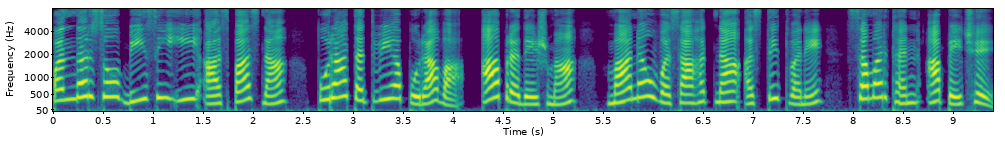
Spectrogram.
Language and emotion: Gujarati, neutral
